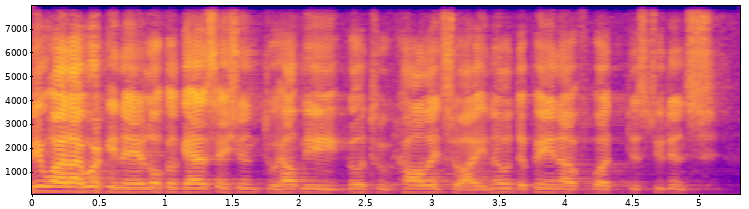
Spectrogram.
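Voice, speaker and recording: A man's fairly high, fairly quick voice with a non-native accent and fairly even intonation. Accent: foreign accent, noticeable. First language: not English. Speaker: politician. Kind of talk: political debate opening statement.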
